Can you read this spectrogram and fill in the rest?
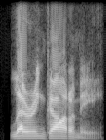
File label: "Laryngotomy", American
